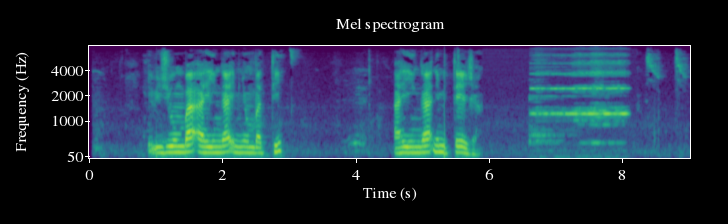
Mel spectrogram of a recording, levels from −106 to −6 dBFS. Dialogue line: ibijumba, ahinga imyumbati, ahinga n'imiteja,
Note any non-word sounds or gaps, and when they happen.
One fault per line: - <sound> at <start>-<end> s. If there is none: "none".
- squeak at 6.6-8.1 s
